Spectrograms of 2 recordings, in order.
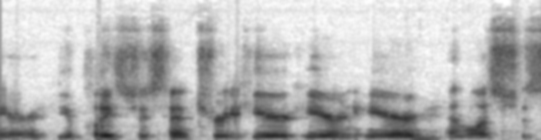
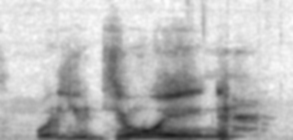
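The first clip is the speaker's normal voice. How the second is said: mock yell, higher; 8 semitones higher than usual. Retelling how the team yelled at a teammate: imitating yelling at a teammate. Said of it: "we were yelling at him".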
